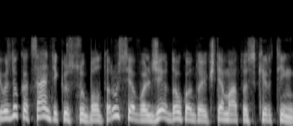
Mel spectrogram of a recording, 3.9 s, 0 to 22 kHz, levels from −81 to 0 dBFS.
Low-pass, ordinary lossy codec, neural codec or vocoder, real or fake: 7.2 kHz; AAC, 48 kbps; none; real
